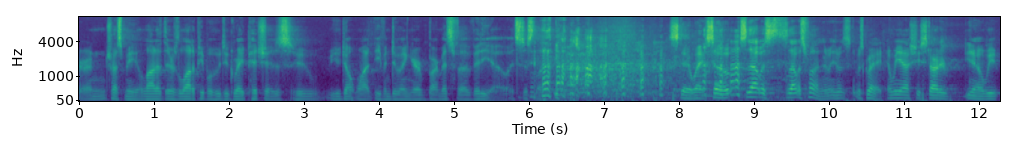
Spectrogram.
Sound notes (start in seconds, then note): 5.9 audience laughing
